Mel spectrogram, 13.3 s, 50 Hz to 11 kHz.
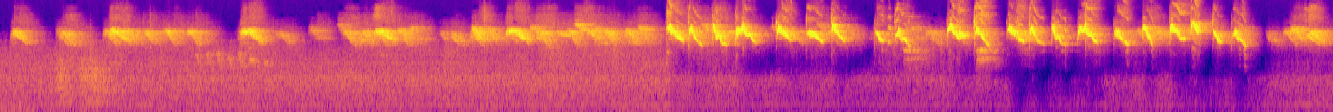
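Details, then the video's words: Caged Oriental white-eye in opening song, 5 May 2022, sings a fast, high twittering of thin chirps, growing louder and quicker halfway through, over a faint steady hum. "Mata Puteh Hercules V1 buka sing"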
